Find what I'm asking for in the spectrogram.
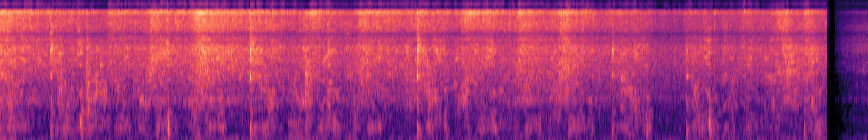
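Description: Spices being fried in oil and stirred in a pan for a masala mushroom and potato curry, with a steady close sizzle and repeated scraping strokes of the spoon. The sound runs continuously, then stops abruptly near the end.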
